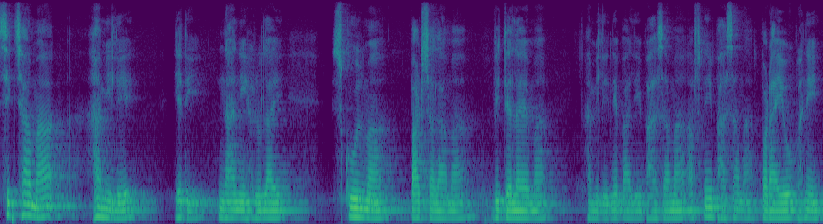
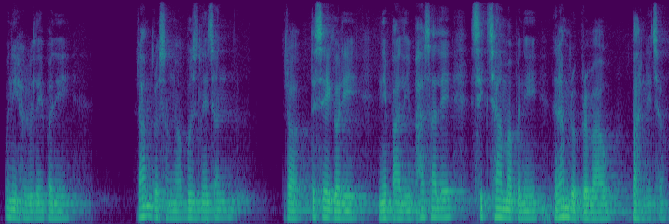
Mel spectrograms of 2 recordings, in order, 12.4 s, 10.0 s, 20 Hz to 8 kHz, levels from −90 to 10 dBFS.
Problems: constant background noise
